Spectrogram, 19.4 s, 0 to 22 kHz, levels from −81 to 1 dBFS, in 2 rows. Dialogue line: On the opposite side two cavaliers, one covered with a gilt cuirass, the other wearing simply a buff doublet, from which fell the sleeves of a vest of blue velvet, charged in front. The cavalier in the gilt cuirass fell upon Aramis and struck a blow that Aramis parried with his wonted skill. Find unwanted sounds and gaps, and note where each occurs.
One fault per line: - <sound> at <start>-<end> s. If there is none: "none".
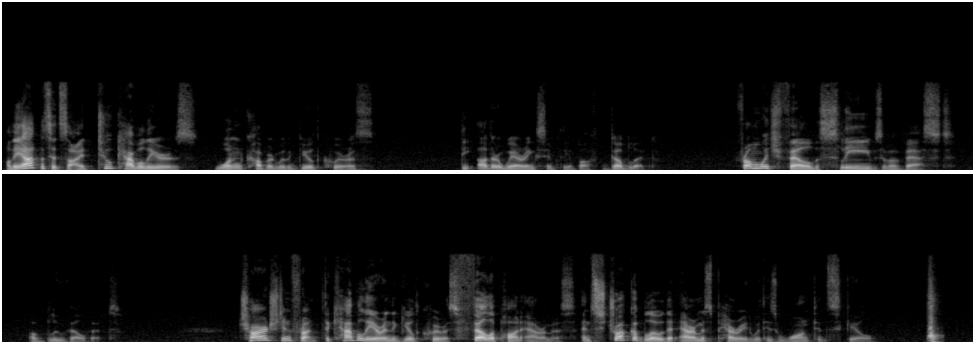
- whoosh at 18.9-19.1 s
